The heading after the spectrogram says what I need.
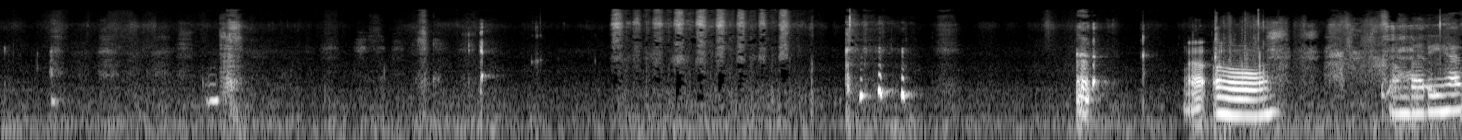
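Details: Hiccups in a possibly sleepy subject.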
